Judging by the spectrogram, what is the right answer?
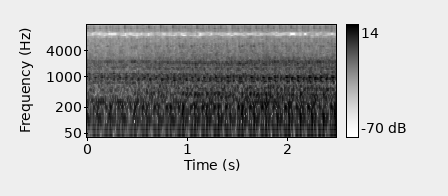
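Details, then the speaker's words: Small engine run after a car-wax crankcase lubrication test, now refilled with a little regular oil; compression very poor, wax suspected hardened in rings and valves. Slow, steady low-speed idle, as low as it goes, even beat, no knock; normal low idle. "So that's on the low speed idle. That's as low as she goes."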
